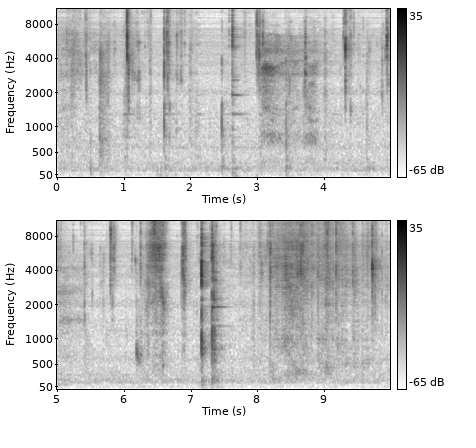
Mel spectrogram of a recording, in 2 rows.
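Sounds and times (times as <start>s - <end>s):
chewing and mouth noises: 0.1s - 2.1s, 2.9s - 7.1s.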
